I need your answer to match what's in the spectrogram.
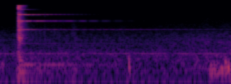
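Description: A single bright bell ding strikes sharply and rings out, its clear metallic tone slowly fading over a couple of seconds with no voices present.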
